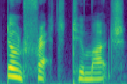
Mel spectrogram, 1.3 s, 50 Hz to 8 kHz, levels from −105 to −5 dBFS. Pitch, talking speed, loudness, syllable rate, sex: 195 Hz, 190 wpm, -21 LUFS, 3.6 syllables/s, female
